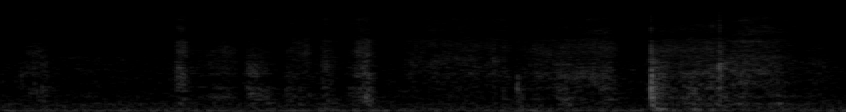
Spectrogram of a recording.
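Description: Near silence with faint paper rustles and a few soft ticks as journal pages are handled.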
